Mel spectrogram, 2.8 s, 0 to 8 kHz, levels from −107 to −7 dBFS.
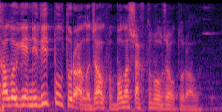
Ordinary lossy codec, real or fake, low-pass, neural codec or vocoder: none; fake; 7.2 kHz; codec, 16 kHz in and 24 kHz out, 2.2 kbps, FireRedTTS-2 codec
